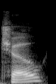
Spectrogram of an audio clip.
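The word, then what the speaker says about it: Choe: is this artist and I think it's pronounced David Cho c h OE he has this video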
